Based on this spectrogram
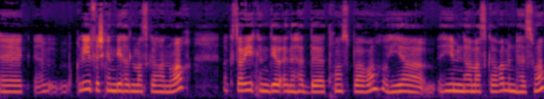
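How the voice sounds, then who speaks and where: A woman's medium-pitched voice with a dark, mellow tone, fairly even intonation and a moderate pace. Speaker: lifestyle vlogger. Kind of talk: vlog tutorial. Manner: halting.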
